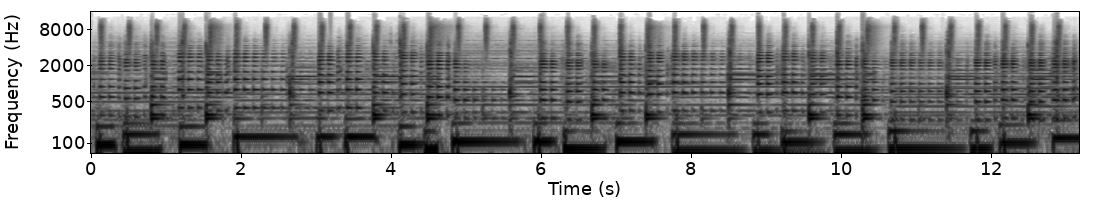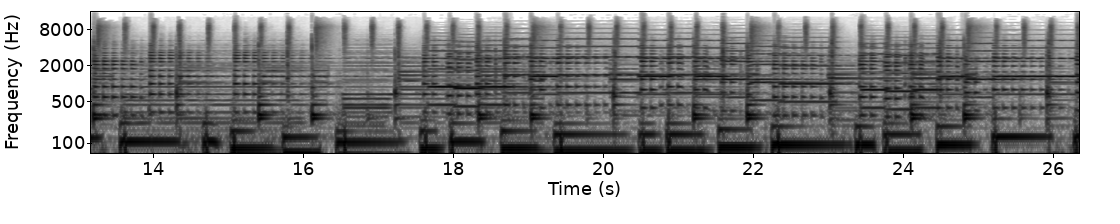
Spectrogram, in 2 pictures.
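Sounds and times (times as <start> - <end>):
country music: 0.0 - 26.3.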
